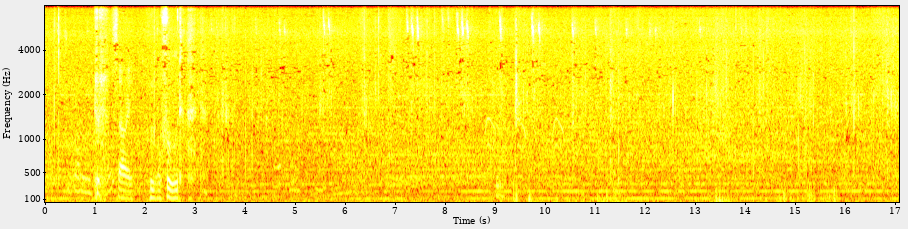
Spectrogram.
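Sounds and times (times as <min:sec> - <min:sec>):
faint steady low hum: 0:00.0 - 0:17.0
small birds chirping faintly: 0:00.0 - 0:17.0.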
